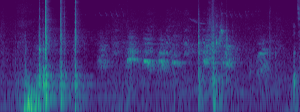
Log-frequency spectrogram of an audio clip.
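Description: Knocking on a front door: three sharp knocks about a second in, followed by fainter, uneven sounds until the door is answered.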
